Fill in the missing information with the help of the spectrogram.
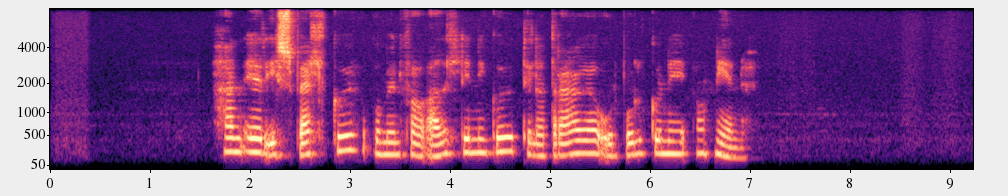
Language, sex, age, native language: Icelandic, female, 40-49, Icelandic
